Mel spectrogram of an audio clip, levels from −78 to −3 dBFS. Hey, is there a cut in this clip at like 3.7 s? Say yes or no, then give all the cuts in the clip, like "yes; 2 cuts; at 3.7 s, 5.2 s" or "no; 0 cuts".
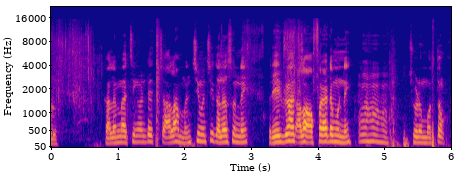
yes; 1 cut; at 3.7 s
